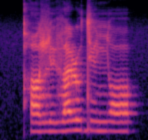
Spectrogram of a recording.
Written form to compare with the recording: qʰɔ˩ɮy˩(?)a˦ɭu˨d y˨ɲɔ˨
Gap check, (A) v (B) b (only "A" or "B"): A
